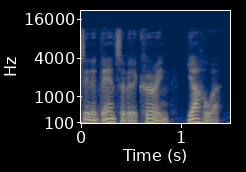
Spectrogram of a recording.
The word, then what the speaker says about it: Yahowah: Yahwa Yahwa God's personal name pronounced as guided by his Torah instructions on his high existence for our shalom reconciliation as our Eloha God.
